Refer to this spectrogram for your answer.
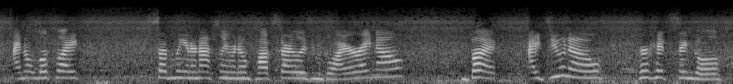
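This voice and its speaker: With noticeable background noise, a woman in a raised, projected voice speaks at a high pitch and a fairly quick pace, with ordinary pitch variation and long, frequent pauses. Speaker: video host. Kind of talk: casual vlog chat. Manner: fast.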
